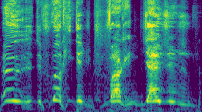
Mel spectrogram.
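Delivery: high, slow, shouted [name]; high slow [name] yell; [name] impression. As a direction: bellow it out amazed like [name]. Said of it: "play all three parts".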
